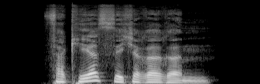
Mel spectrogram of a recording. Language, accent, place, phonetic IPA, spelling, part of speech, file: German, Germany, Berlin, [fɛɐ̯ˈkeːɐ̯sˌzɪçəʁəʁəm], verkehrssichererem, adjective, De-verkehrssichererem.ogg
- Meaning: strong dative masculine/neuter singular comparative degree of verkehrssicher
